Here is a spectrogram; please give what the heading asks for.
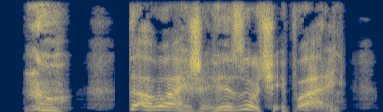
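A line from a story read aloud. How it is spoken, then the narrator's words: Hoarse. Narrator (Russian): прохрипел отец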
